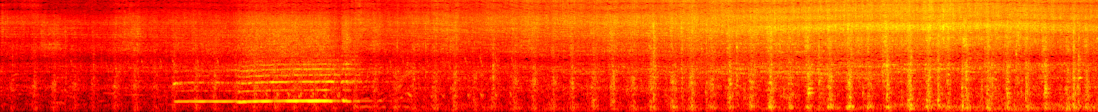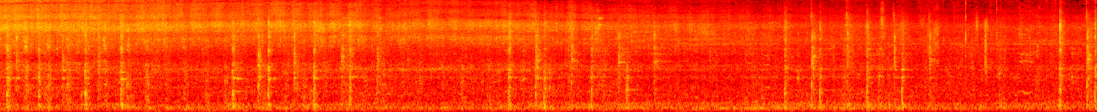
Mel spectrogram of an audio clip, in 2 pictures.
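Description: A steam locomotive whistle blows once for about three seconds, a chord of several tones, a few seconds in. Then a steam locomotive works past, its exhaust beating in a quick steady rhythm over the rumble of the train on the rails, growing louder and keeping on to the end.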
